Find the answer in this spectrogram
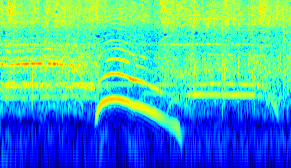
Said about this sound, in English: You know what? I just need to applaud God and applaud everyone. It's so good to be in the house of the Lord together this morning.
